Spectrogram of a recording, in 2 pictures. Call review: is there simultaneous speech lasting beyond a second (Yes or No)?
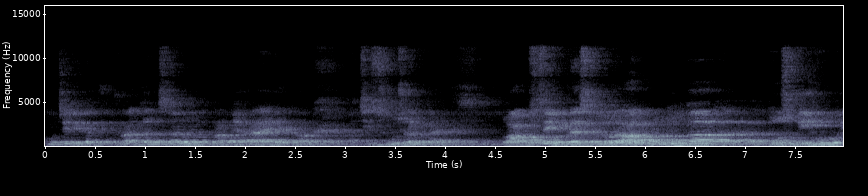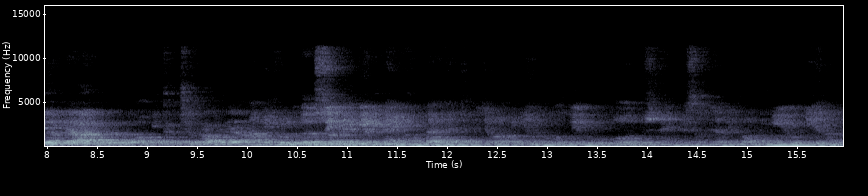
Yes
